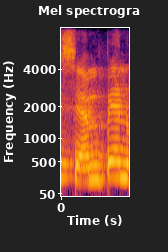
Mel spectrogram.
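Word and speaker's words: champagne: शैंपेन पढ़ते हैं। इसको क्या पढ़ते हैं भैया? शैंपेन। याद रखिएगा। शैंपेन हो गया। तो शैंपेन हो गया। तो यहां पर देखिए एस एच का उच्चारण हो जाता है।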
